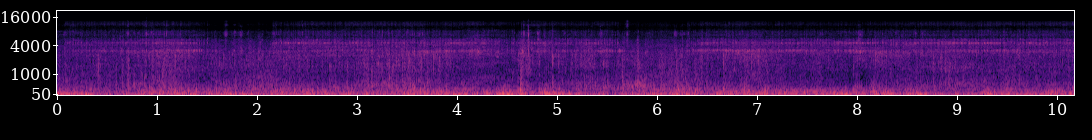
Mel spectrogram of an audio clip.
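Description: Wind rushes loudly over a microphone outdoors.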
